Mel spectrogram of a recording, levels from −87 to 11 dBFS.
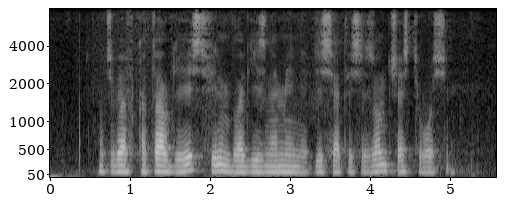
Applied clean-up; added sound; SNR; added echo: none; none; none; none.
